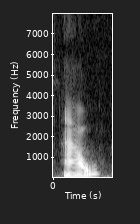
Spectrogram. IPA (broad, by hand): au̯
